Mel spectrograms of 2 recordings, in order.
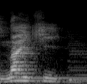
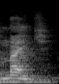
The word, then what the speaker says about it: Nike: non non donc d'accord en anglais ça se prononce nay qui met alors du coup pourquoi en français on va dire nike c'est bête si pas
